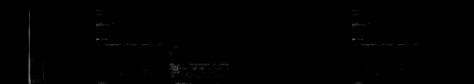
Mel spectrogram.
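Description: Short electronic chimes ring out.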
